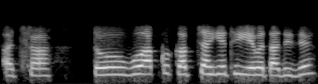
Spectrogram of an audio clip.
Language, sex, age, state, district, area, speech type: Hindi, female, 30-45, Uttar Pradesh, Sonbhadra, rural, conversation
